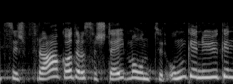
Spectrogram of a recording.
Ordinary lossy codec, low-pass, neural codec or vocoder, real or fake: none; 7.2 kHz; codec, 16 kHz, 8 kbps, FunCodec, trained on Chinese and English, 25 frames a second; fake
